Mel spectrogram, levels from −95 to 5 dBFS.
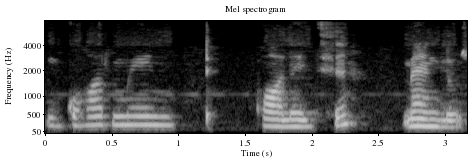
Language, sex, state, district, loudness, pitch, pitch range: Kannada, female, Karnataka, Dakshina Kannada, -23 LUFS, 220 Hz, 190-230 Hz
